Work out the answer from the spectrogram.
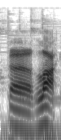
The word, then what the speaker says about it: Locke: It's actually pronounced Locke. I don't know why. It's old habit from when I was used to play it when I first played the game. I called him Loke, but it's actually just Locke.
